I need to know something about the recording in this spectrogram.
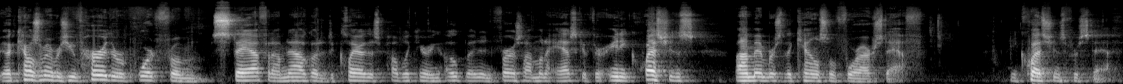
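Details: Adult speaker; normal voice.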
